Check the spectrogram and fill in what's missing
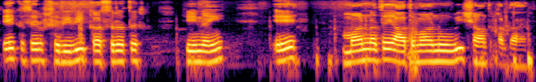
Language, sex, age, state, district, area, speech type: Punjabi, male, 45-60, Punjab, Hoshiarpur, urban, spontaneous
